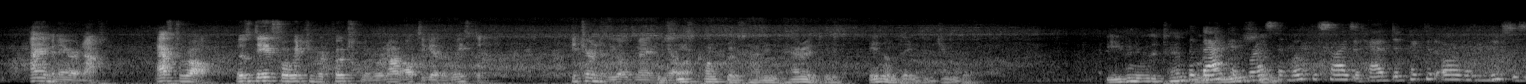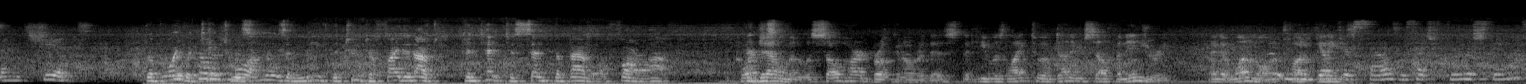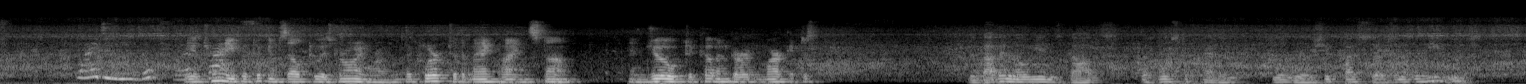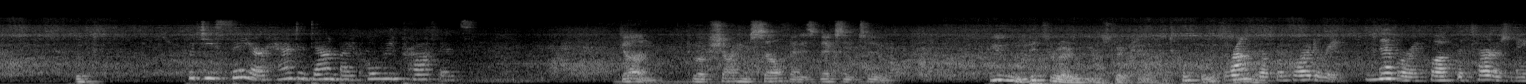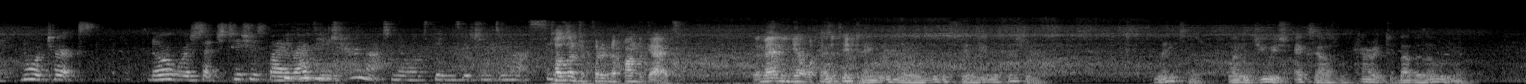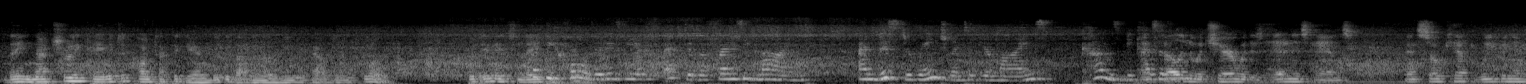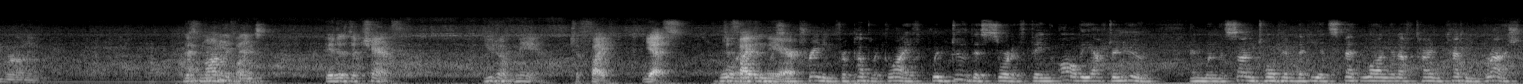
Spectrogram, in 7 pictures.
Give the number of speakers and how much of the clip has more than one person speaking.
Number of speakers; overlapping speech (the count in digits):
7, about 10%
